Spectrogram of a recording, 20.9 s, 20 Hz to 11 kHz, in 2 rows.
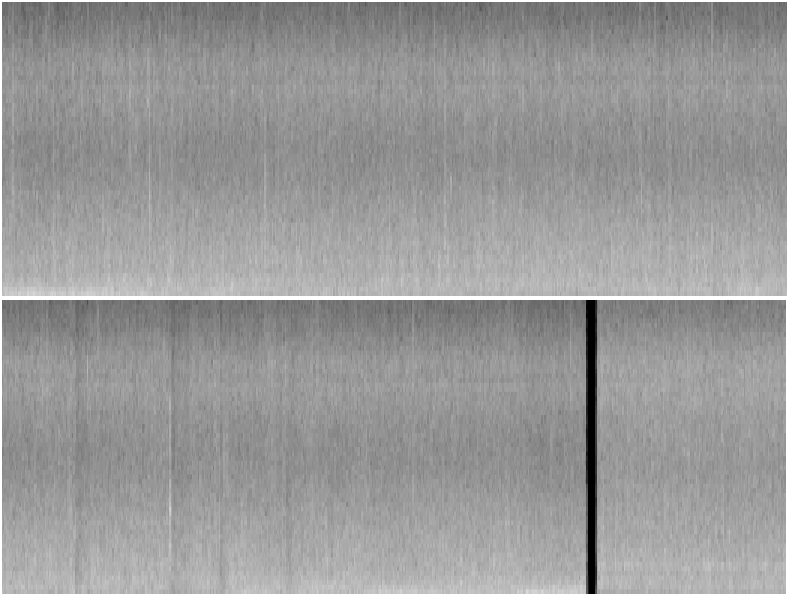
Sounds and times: Thunderstorm: 0.0 - 6.8, 8.5 - 18.3
Rain: 0.0 - 20.9.

